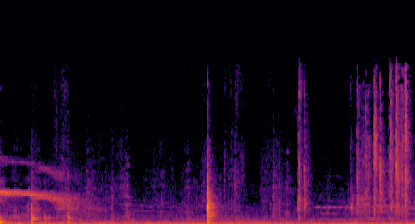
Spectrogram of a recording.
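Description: Faint handling of a cardboard One Chip Challenge box as it is opened: a sharp click about two seconds in, then a few lighter clicks near the end as the foil chip packet comes out.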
